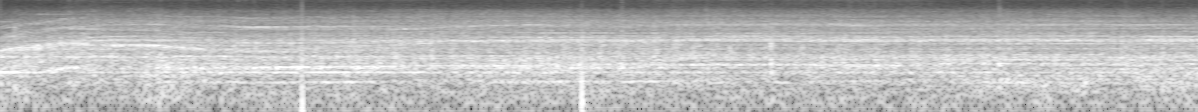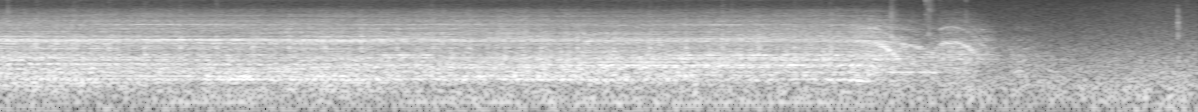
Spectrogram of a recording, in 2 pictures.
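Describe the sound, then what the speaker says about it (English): Slide-out room motors on a Thor Motor Coach Class C RV whine steadily with a layered electric hum for about twenty seconds, then cut off abruptly, followed by a brief, quieter reversal. "you kind of heard where the motors kind of stop, and then you heard a little reversal"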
